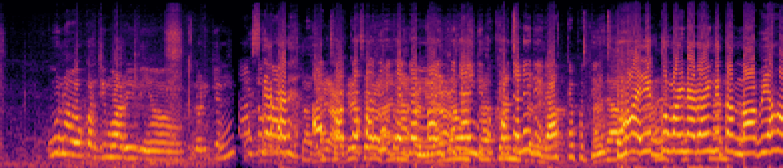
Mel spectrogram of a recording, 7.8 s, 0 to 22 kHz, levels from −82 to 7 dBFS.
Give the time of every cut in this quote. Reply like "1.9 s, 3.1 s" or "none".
2.3 s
